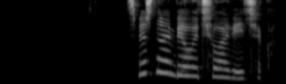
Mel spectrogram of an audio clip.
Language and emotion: Russian, positive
